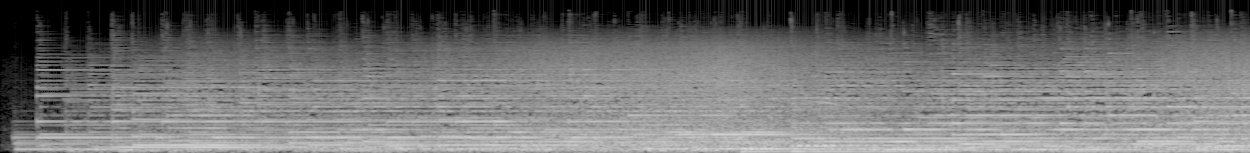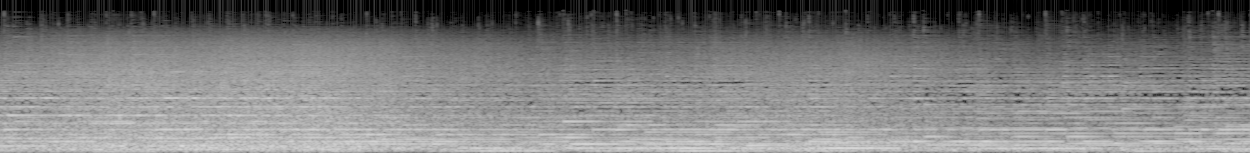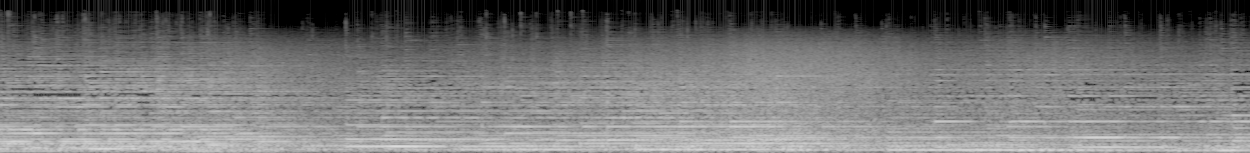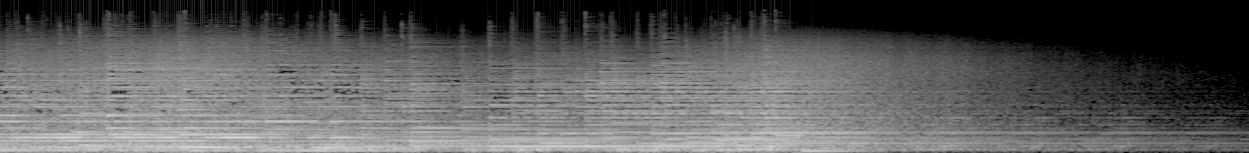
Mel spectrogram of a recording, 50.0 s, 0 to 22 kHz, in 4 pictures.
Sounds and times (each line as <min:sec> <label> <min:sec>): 0:00.0 Beach Piano 0:49.9
0:00.4 Waves 0:48.6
